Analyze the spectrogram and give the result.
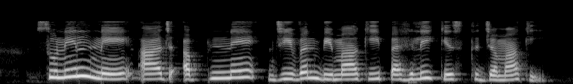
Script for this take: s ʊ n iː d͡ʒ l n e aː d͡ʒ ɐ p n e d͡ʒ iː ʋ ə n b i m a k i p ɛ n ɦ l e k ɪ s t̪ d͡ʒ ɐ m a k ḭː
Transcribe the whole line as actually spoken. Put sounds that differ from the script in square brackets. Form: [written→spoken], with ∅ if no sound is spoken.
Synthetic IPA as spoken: s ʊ n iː [d͡ʒ→∅] l n e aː d͡ʒ ɐ p n e d͡ʒ iː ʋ ə n b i m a k i p ɛ [n→∅] ɦ l [e→i] k ɪ s t̪ d͡ʒ ɐ m a k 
